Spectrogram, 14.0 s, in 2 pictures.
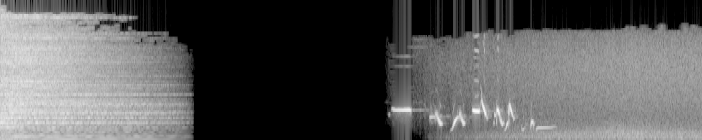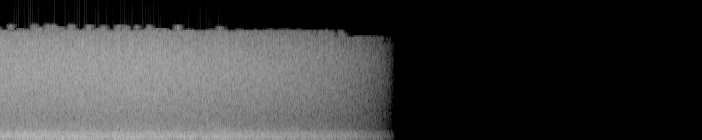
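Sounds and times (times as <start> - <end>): bird chirps and whistles: 3.9 - 5.6.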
